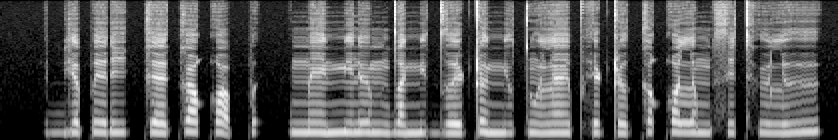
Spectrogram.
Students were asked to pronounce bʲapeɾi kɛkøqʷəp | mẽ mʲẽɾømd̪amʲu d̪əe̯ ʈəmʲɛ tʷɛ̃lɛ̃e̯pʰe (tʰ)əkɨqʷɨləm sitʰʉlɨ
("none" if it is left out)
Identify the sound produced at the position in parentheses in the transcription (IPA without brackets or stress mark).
ʈ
